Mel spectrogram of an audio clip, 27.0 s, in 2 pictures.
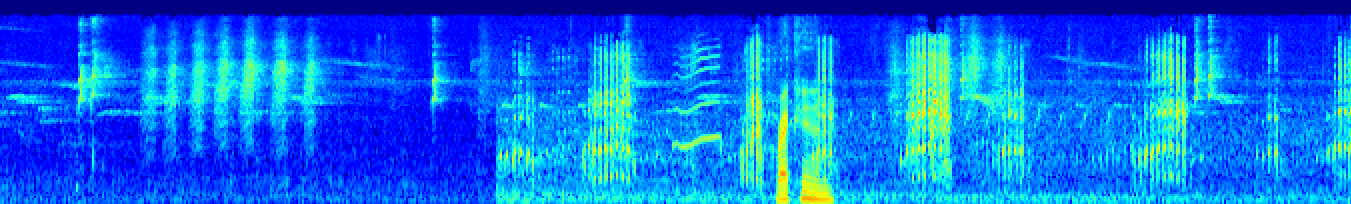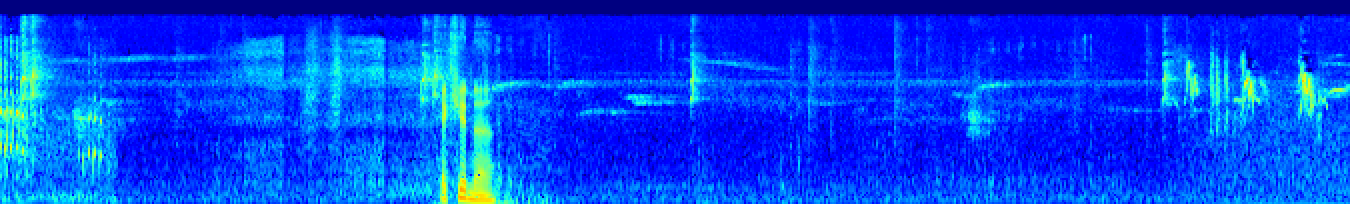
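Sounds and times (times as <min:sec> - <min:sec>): raccoon chittering: 0:05.0 - 0:14.7, 0:15.6 - 0:19.1.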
